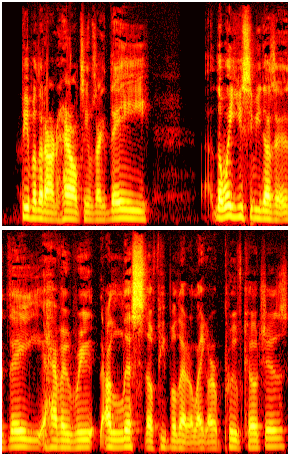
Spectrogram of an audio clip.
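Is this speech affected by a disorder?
No.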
